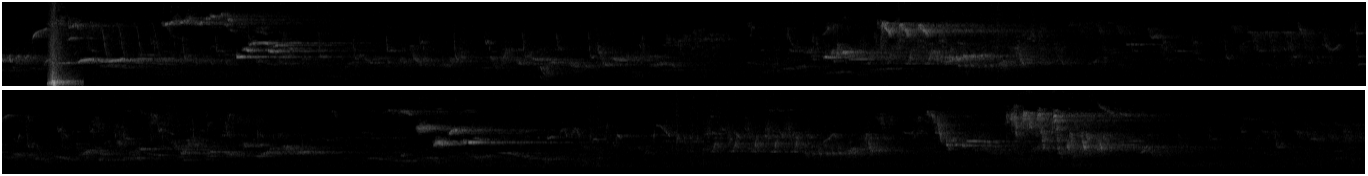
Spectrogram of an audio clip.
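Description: Birds chirping and trilling in short, high-pitched spells separated by quieter gaps, with one sharp click about half a second in.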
